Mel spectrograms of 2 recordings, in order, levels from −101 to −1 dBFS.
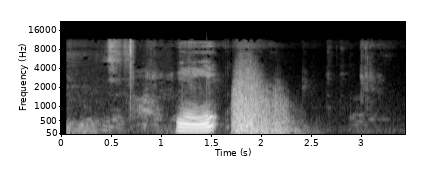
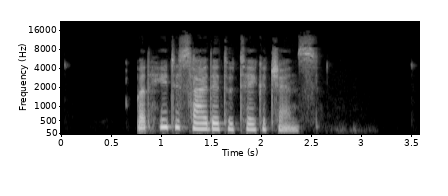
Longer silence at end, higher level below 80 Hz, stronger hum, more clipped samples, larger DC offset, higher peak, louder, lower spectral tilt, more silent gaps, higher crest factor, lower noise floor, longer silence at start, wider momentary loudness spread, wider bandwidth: first, 1.15 s vs 1 s; first, -42 dBFS vs -70 dBFS; neither; neither; neither; first, 0 dBFS vs -10 dBFS; first, -14 LUFS vs -28 LUFS; first, -6.5 dB/octave vs -4.5 dB/octave; neither; about the same, 18 dB vs 20 dB; second, -61 dBFS vs under -90 dBFS; second, 0.05 s vs 0.75 s; first, 22 LU vs 11 LU; second, 11.5 kHz vs 13.5 kHz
